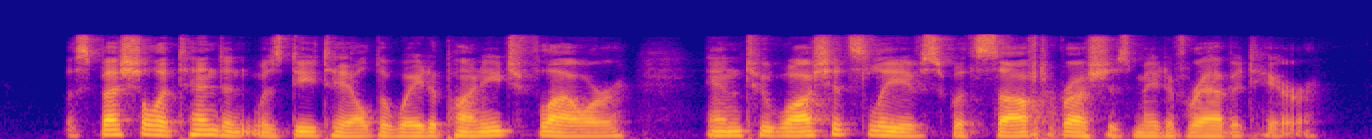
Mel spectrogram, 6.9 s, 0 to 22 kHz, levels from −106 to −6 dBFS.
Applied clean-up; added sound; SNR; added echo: neural mask model DeepFilterNet 3.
